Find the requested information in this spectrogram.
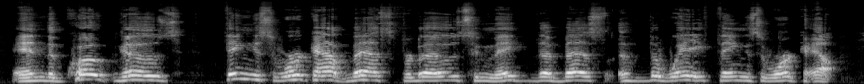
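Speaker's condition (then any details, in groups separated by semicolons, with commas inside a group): Brain injury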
